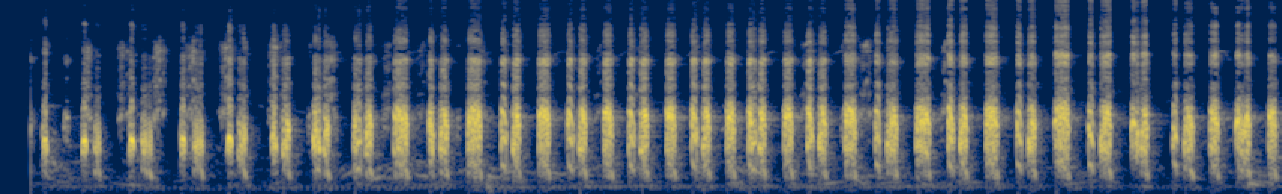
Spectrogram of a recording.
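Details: Female chukar partridge calling: a long series of rapid, harsh chuck notes centred low-mid, repeated several times per second and growing louder and denser toward the end.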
